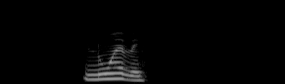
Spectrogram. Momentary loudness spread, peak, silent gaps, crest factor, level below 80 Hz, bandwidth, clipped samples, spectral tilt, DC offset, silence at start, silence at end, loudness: 17 LU; -18 dBFS; none; 20 dB; under -90 dBFS; 4.9 kHz; under 0.1%; -9.5 dB/octave; under 0.1%; 0.85 s; 1.4 s; -33 LUFS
